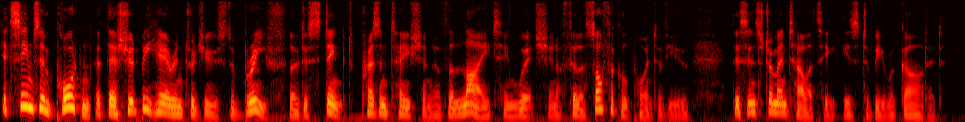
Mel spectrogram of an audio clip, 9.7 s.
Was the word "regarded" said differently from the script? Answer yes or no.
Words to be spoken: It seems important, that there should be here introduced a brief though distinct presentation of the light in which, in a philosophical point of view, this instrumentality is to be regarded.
no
